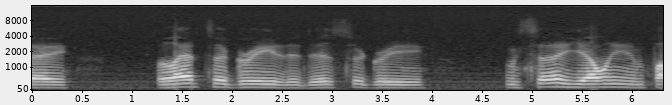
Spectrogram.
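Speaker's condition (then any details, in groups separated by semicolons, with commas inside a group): Brain injury; caused by car accident; repeats a lot, walks poorly; slurred speech, partly unintelligible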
